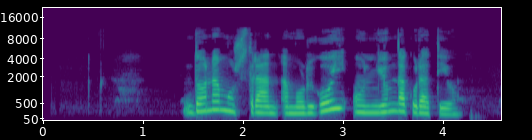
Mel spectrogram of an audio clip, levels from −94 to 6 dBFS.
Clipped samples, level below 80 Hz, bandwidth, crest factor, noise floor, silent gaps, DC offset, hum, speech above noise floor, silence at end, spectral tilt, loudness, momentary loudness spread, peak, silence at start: under 0.1%; -80 dBFS; 11.5 kHz; 18 dB; -73 dBFS; none; under 0.1%; none; 46 dB; 0.4 s; -6 dB/octave; -27 LUFS; 6 LU; -10 dBFS; 1.4 s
